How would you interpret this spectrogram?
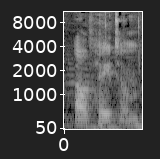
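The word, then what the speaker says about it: Alhaitham: headpiece I'll hate them oh that's how you pronounce it yes I'll hate him okay I'll hate them I'll hate them okay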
